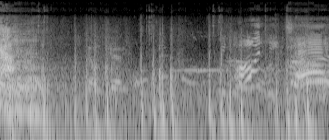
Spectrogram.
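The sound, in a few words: horse hooves trotting in Assassin's Creed Valhalla video game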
